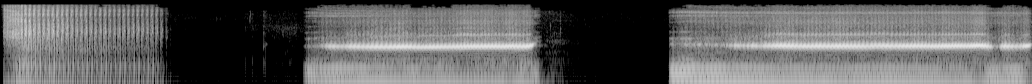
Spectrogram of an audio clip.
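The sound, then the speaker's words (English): A person hums a low steady note while whistling a clear high tone at the same time, in two sustained bursts of a couple of seconds each, after a short rough noise. “That is a hum and a whistle.”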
